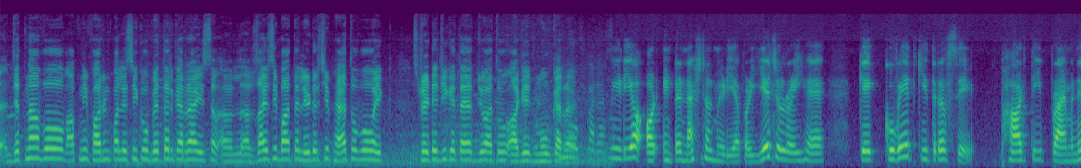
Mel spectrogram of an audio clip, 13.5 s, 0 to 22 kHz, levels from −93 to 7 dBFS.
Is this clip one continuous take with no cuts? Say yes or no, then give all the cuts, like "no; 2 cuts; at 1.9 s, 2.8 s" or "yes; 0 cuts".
no; 1 cut; at 7.7 s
